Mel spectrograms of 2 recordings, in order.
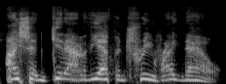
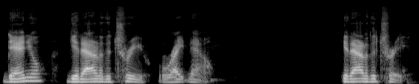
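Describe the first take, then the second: First: High, forceful imitation of a furious dad; retold angry outburst, pitched way up; angry repeated order. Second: Firm order. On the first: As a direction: order the kid down, out of patience. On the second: Retold or imitated. Dad's first firm order, retold.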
